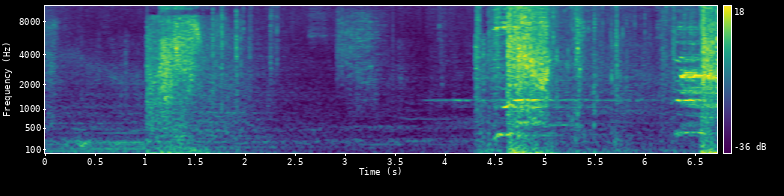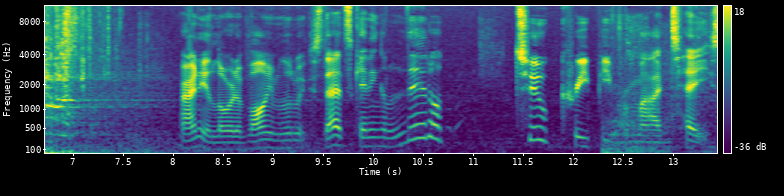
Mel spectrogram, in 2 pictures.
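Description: A heavy weapon fires with loud, booming blasts.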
